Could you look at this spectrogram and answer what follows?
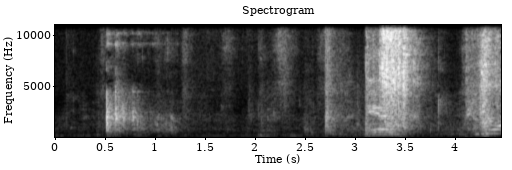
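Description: Bowls and utensils clink and clatter in a kitchen as another bowl is handled, several sharp ceramic knocks and scrapes at irregular intervals, close by.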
